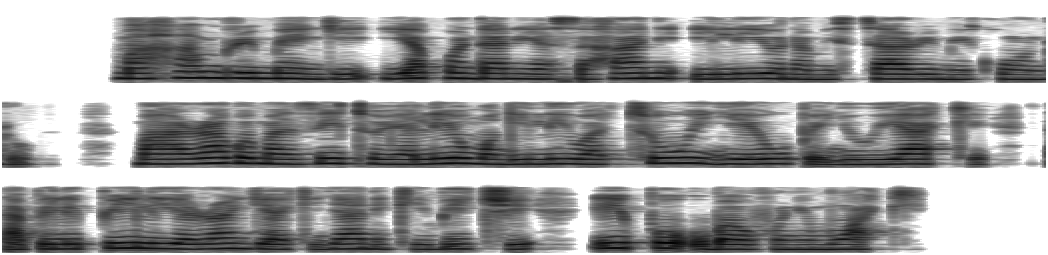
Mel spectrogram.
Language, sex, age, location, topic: Swahili, female, 18-24, Mombasa, agriculture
